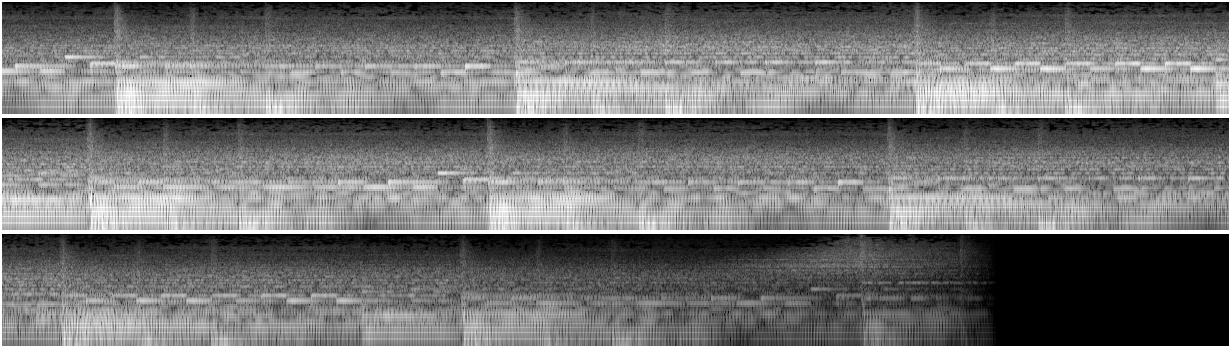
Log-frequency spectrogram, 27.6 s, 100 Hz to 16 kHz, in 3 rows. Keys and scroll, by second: 9.6 space.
